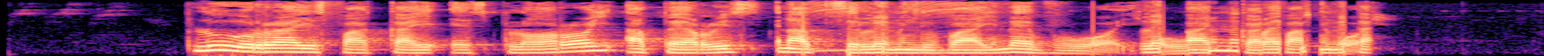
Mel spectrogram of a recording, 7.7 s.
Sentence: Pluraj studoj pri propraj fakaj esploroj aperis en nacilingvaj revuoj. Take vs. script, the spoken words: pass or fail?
fail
